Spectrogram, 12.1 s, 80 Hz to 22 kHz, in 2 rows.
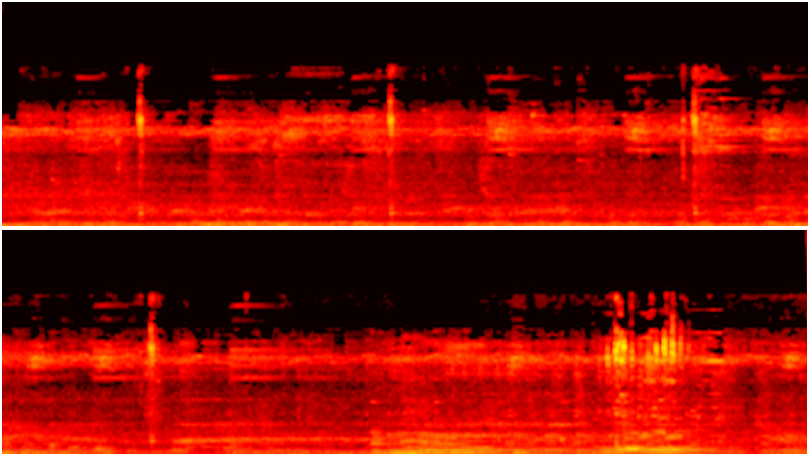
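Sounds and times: slot machine win jingle: 0:10.0 - 0:11.9.

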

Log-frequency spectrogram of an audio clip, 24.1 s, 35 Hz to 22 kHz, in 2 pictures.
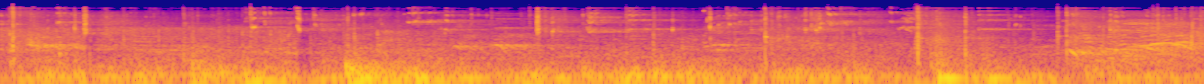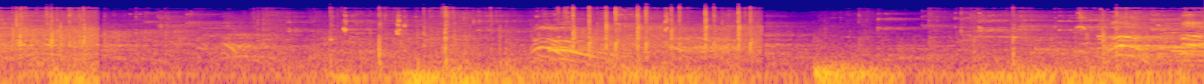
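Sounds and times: sneakers squeaking on wooden floor: 0:00.0 - 0:11.4, 0:13.5 - 0:17.3, 0:20.5 - 0:24.0.

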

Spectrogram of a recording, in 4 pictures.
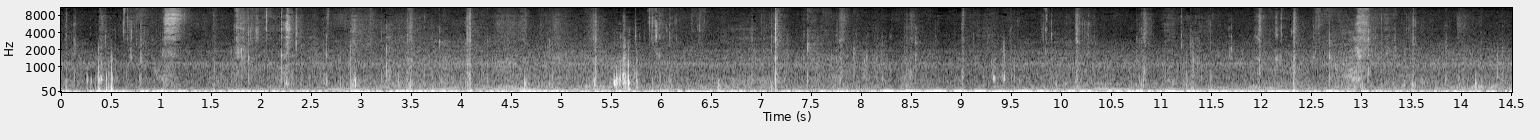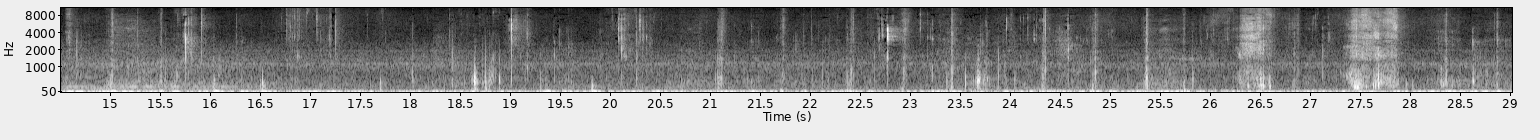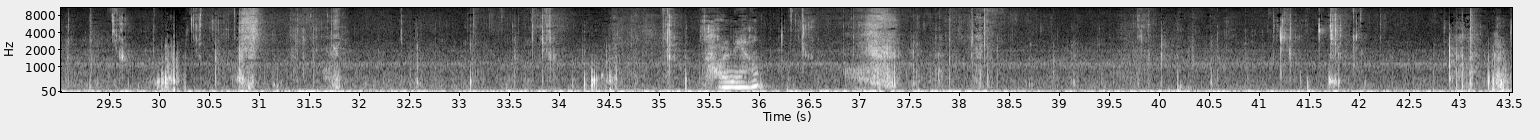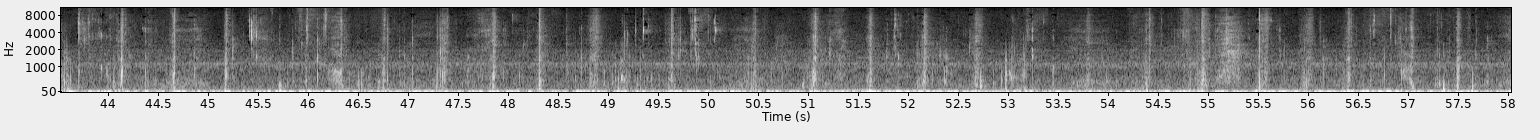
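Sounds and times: close chewing with mouth smacks: 0:00.0 - 0:58.0
faint steady hum: 0:00.0 - 0:58.0.

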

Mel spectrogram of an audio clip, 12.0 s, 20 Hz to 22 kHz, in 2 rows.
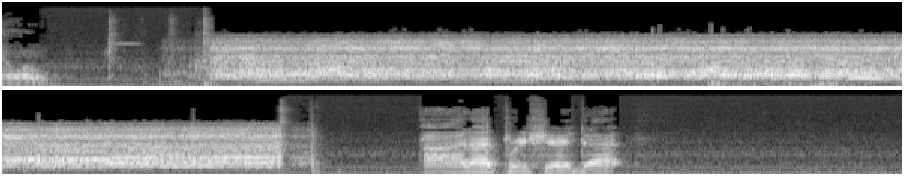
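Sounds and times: radio static hiss: 0:01.1 - 0:08.2
tinny voice over radio speaker: 0:01.2 - 0:08.0.

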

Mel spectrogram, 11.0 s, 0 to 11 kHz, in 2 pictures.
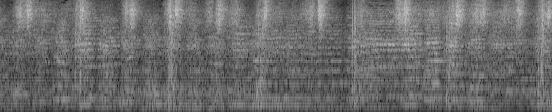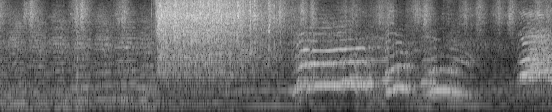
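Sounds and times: band music: 0:02.6 - 0:08.9
crowd shouting: 0:08.4 - 0:11.0.

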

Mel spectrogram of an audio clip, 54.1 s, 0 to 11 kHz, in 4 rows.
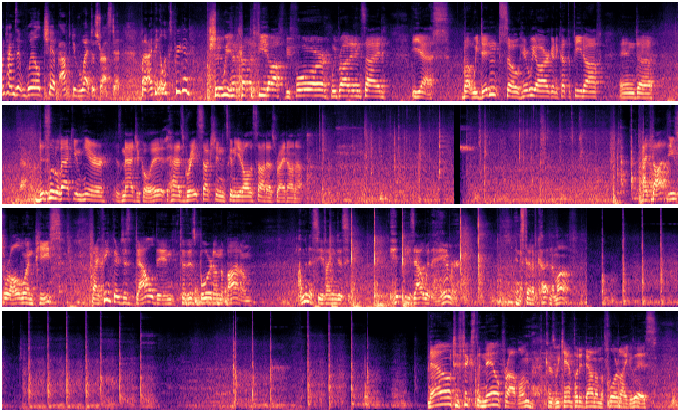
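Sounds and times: hammer knocking on wood: 0:33.6 - 0:35.4, 0:39.0 - 0:43.7, 0:45.2 - 0:48.9.

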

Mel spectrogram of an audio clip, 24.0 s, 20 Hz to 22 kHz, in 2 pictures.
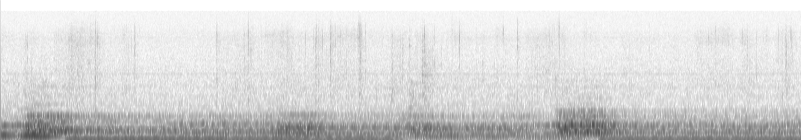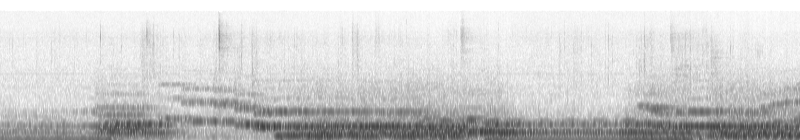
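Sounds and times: organ playing chords: 0:00.0 - 0:24.0.

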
